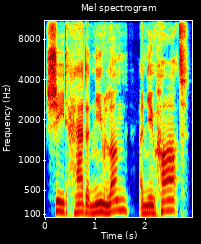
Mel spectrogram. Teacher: he drops the T in the word heart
